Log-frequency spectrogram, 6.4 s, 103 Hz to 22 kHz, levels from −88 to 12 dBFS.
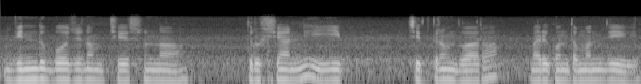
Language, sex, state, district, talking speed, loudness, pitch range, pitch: Telugu, male, Andhra Pradesh, Sri Satya Sai, 95 wpm, -18 LUFS, 125-135 Hz, 130 Hz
